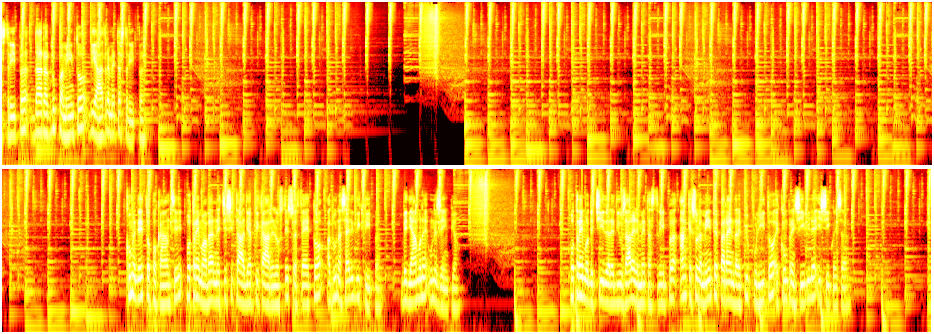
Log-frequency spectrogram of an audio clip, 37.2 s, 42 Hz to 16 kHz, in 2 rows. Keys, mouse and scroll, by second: 0.6-2.6 drag, 2.9 click, 4.3 ctrl+g, 4.7 click, 6.1 shift+click, 6.8 ctrl+g, 7.8 click, 8.8 ctrl+g, 10.3 Tab, 10.8 click, 11.0 Tab, 11.9 Tab, 12.4 click, 12.5 Tab, 13.9 click, 14.2 Tab, 14.9 Tab, 15.2 click, 15.4 Tab, 15.9 Tab, 17.8 Tab, 18.5 Tab, 20.6 click, 22.1 click, 22.8 ctrl+g, 23.5 click, 23.9-24.9 drag, 24.9-25.7 scroll down 3, 25.7-27.4 drag, 28.1-29.1 drag, 29.8 click, 29.9 click, 30.6 ctrl+g, 31.3-32.6 drag, 32.6-33.0 scroll down 3, 33.0 click, 33.6-34.0 scroll down 3, 34.0-37.0 drag.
